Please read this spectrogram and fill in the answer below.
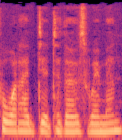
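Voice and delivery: ordinary delivery

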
